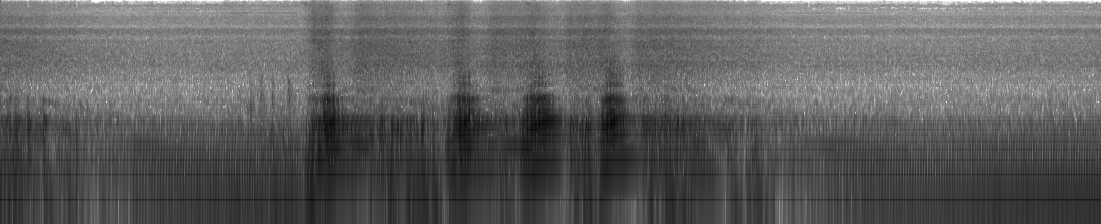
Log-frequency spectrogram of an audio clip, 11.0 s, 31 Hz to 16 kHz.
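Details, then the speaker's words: 2004 Nissan 350Z after oil catch can install, stock cats with Motordyne exhaust: smooth idle, four quick clean even blips, settling back to steady idle; normal engine revving, healthy engine and exhaust. "So yeah, that's how it sounds. It sounds pretty amazing."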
